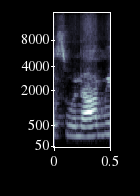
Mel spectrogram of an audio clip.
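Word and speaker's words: tsunami: പറയുമ്പോൾ പറയത്തില്ല നമ്മൾ സൈക്യാട്രി തന്നെയാണ് പറയുന്നത് ഓക്കേ ഇപ്പൊ സുനാമി എന്ന് പറഞ്ഞാൽ അവിടെ ടി ഉണ്ട് നമുക്ക് ഒരിക്കലും സുനാമിന്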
